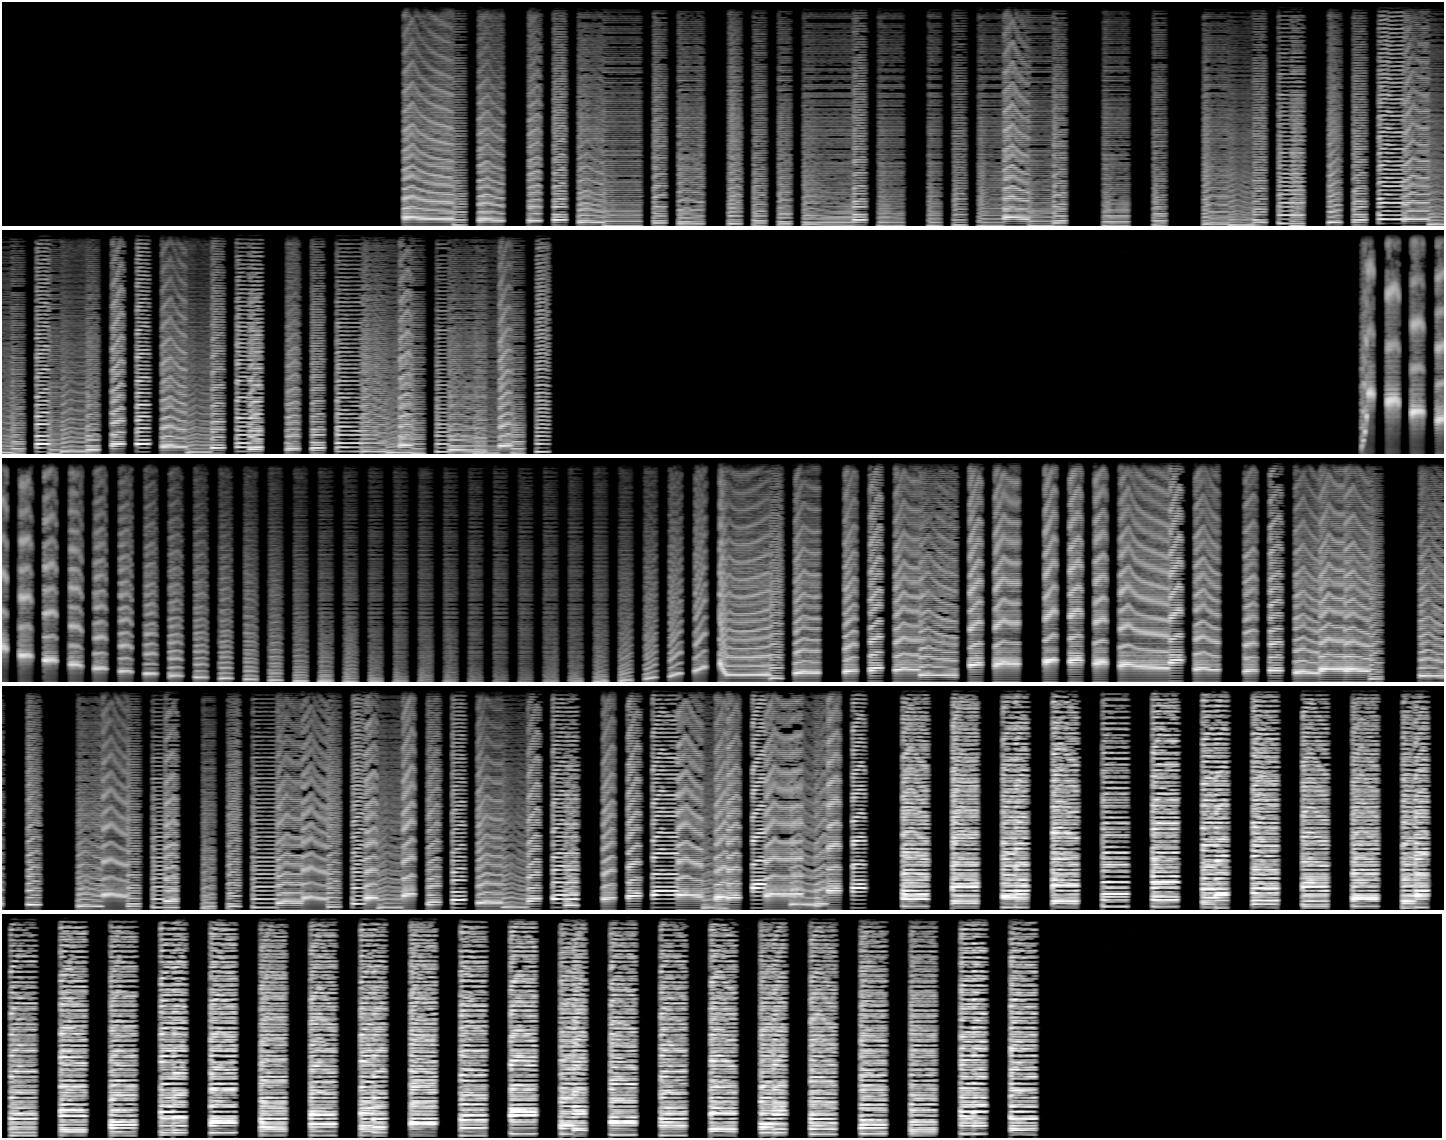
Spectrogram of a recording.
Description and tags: rave sound made with a Virus Access A
electronic, rave, techno, virus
